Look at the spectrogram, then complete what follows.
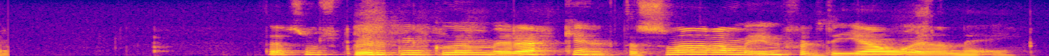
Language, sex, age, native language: Icelandic, female, 40-49, Icelandic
